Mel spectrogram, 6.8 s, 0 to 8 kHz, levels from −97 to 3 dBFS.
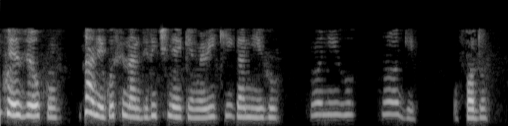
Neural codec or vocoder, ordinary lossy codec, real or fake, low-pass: none; AAC, 16 kbps; real; 7.2 kHz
